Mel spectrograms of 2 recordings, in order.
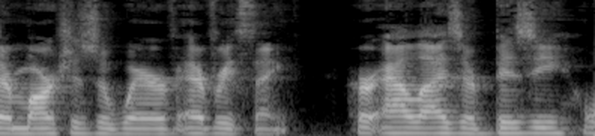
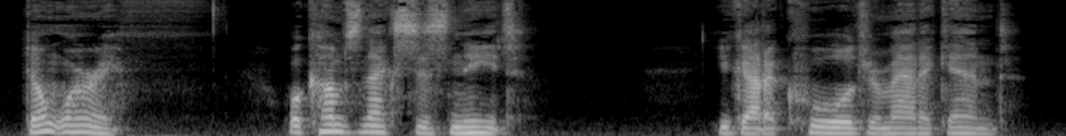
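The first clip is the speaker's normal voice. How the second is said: voiced, confiding stage whisper, close in. Narrator reads a woman's words to a girl: half-whispering. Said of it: "She whispers".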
